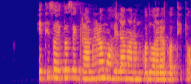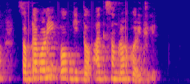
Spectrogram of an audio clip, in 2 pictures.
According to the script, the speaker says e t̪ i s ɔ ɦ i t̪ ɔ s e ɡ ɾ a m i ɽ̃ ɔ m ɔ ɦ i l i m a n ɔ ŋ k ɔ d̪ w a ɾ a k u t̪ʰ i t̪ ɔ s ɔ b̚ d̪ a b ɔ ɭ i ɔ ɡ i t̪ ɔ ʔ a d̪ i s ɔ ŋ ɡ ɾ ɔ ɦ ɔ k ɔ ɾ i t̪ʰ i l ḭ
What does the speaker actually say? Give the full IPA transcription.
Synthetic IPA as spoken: e t̪ʰ i s ɔ ɦ i t̪ ɔ s e ɡ ɾ a m i ɽ̃ ɔ m ɔ ɦ i l a m a n ɔ ŋ k ɔ d̪ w a ɾ a k ɔ t̪ʰ i t̪ ɔ s ɔ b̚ d̪ a b ɔ ɭ i o ɡ i t̪ ɔ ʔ a d̪ i s ɔ ŋ ɡ ɾ ɔ ɦ ɔ k ɔ ɾ i t̪ʰ i l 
